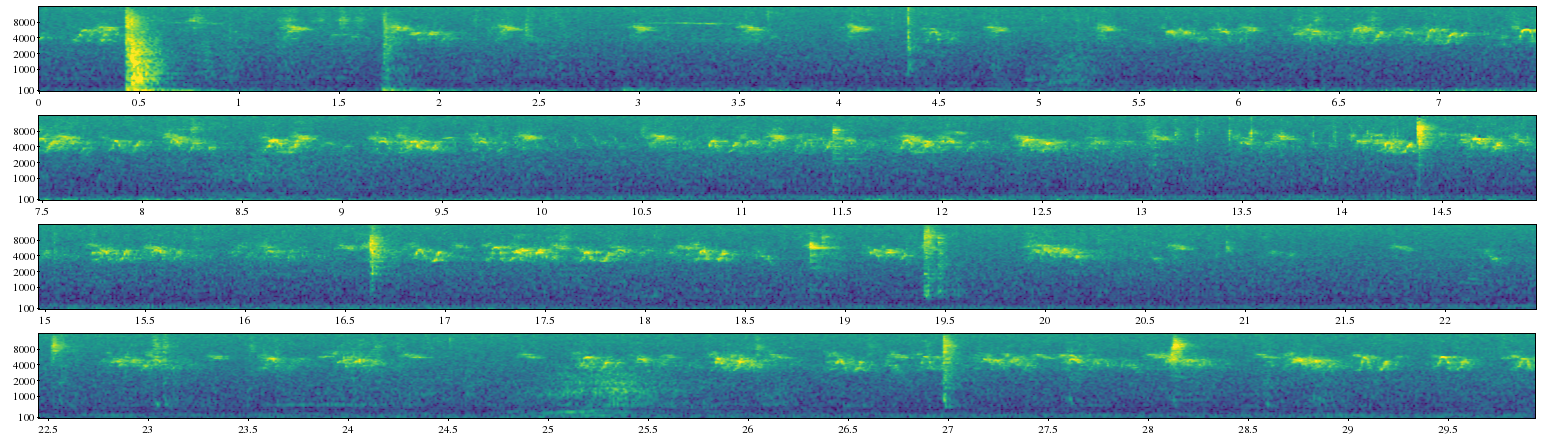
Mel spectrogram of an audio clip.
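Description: Small birds chirping and twittering in quick, high notes throughout, over a low steady hum. A sharp knock about half a second in is the loudest sound, and a lighter one follows about a second later.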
